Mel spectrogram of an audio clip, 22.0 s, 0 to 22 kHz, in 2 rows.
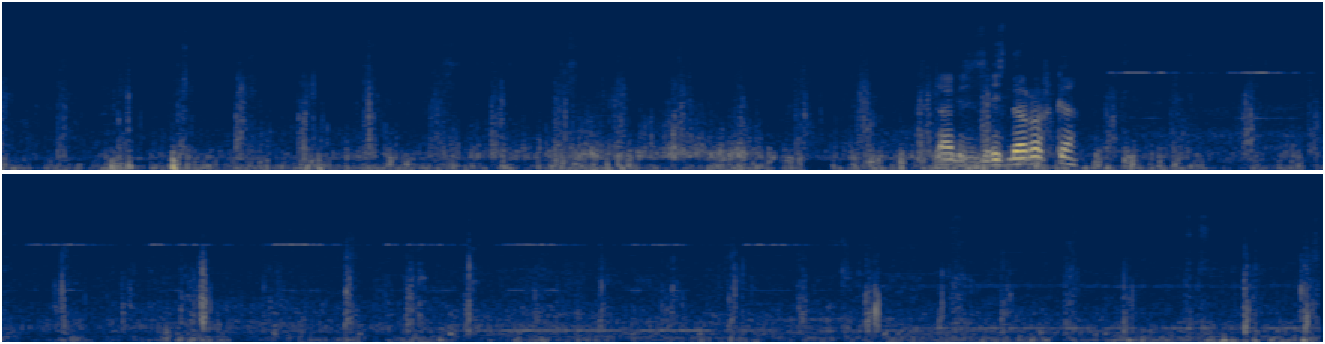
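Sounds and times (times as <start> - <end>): footsteps on gravel road: 0.0 - 22.0.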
